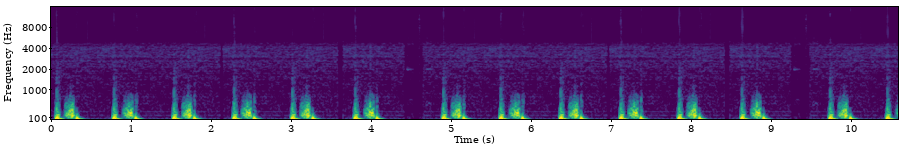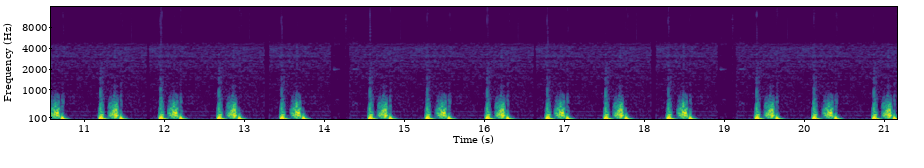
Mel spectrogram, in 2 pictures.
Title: Heart sound || Aortic stenosis and pulmonic stenosis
